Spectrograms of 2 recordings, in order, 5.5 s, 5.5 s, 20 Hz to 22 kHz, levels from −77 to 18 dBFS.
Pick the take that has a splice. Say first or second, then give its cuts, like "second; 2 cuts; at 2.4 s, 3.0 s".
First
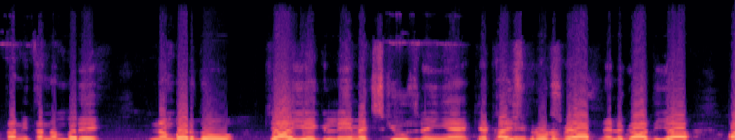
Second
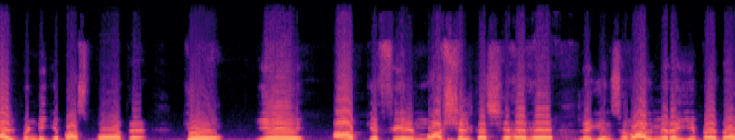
second; 1 cut; at 4.3 s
